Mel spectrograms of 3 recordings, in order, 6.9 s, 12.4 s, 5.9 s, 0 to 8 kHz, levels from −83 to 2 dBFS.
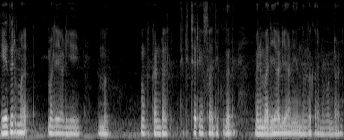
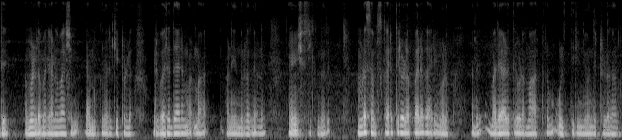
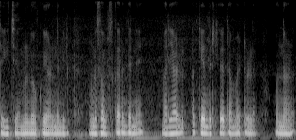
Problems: low volume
